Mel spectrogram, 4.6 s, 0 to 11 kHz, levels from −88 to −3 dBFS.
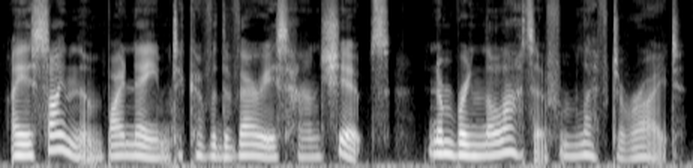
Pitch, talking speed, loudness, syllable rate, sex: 175 Hz, 235 wpm, -20 LUFS, 5.9 syllables/s, female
